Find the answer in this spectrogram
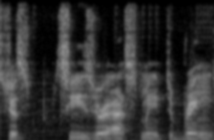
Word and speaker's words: Caesar: don't know any Caesar well technically speaking the pr proper pronunciation would be kaser but in game they call her Caesar what who Cesar I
